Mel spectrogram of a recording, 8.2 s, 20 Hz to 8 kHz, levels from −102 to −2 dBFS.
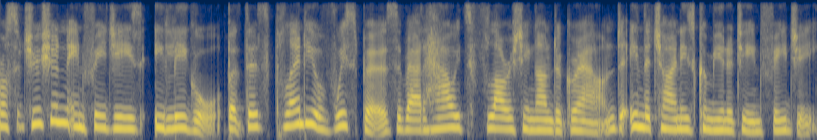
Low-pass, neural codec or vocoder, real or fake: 7.2 kHz; vocoder, 22.05 kHz, 80 mel bands, WaveNeXt; fake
